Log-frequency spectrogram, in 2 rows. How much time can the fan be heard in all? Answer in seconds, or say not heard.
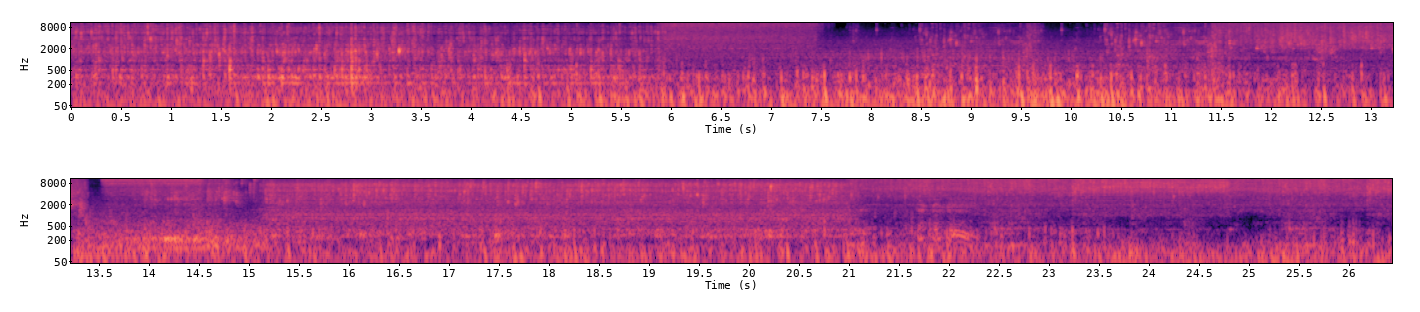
26 s.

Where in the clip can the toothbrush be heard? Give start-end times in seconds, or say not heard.
not heard.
